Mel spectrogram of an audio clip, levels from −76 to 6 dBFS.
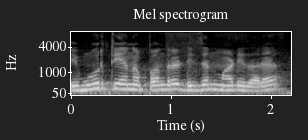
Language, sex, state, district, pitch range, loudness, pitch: Kannada, male, Karnataka, Koppal, 165-195 Hz, -12 LUFS, 175 Hz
